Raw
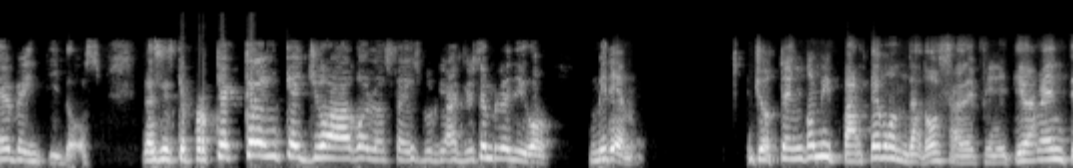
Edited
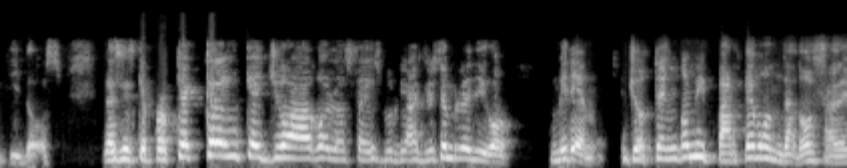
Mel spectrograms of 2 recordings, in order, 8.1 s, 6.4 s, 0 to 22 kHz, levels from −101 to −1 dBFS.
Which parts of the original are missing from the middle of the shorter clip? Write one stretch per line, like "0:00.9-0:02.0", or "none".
0:04.9-0:05.5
